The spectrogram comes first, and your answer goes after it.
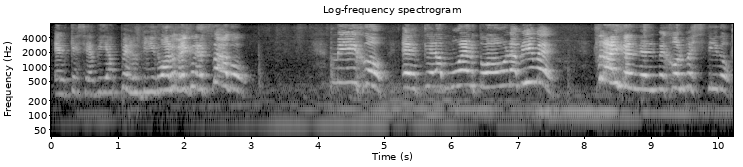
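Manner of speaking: loud, high, overjoyed calling out; a father bellowing his delight at his son's return; father's joyful shouts. Acted. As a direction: shout it to the whole house, wild with joy. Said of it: "con los gritos del padre a la familia".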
